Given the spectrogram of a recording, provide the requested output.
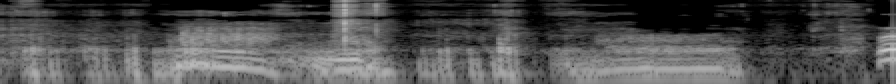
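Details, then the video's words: Funny noises from a male pet dog playing games with his owner: low, warbling growl-moans in two main bursts with quieter grumbles between, in a small indoor room, ending with a short sharp sound. "Cute dog makes funny noises with his owner"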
